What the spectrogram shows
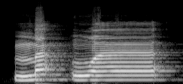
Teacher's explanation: ہی المأوى، مأوى، یہاں یہ حمزہ ساکن ہے اور حمزہ ساکن جھٹکے کے ساتھ میں پڑھا جاتا ہے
